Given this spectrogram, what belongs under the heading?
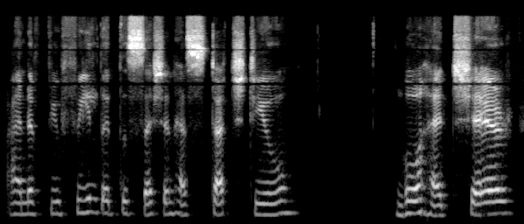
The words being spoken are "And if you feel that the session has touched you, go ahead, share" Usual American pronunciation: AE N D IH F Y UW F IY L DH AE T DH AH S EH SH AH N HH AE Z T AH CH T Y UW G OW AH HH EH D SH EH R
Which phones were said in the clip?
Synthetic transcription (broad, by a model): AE N D IH F Y UW F IY L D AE T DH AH S EH SH AH N HH AE Z T AH CH T Y UW G OW AH HH EH D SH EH R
